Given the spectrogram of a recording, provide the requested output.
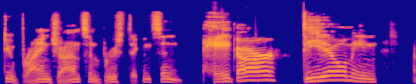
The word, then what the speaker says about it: Dickinson: I mean Bruce want you want Bruce Dickerson. Dickinson. Dickinson. Dickinson. Oh, I say it wrong.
